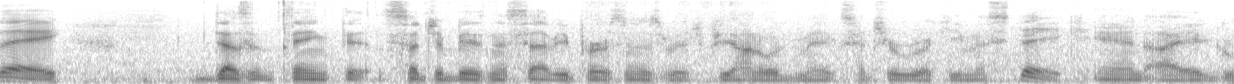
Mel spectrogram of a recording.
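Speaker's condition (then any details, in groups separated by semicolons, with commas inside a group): No condition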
